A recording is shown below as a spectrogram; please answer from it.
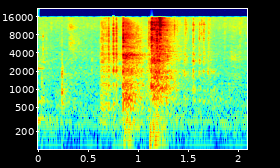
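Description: Trouble's Pop-O-Matic dice bubble pressed: the plastic dome snaps and the die rattles inside it in a short clattering burst about a second in.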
